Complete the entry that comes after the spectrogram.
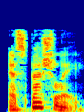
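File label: "especially", American English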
